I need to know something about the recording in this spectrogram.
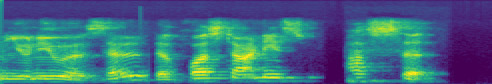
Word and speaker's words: Phassa: The first one is Phassa. Phassa. P-H-A, not Pha. It is Pa, right? Pa.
